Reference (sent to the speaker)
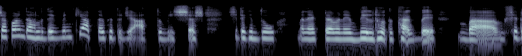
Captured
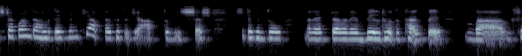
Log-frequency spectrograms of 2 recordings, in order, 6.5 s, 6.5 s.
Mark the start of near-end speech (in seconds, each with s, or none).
none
